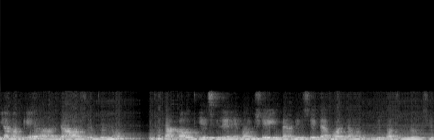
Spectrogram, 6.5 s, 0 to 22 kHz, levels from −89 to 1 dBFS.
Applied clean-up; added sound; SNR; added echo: neural separator model SepFormer DNS4.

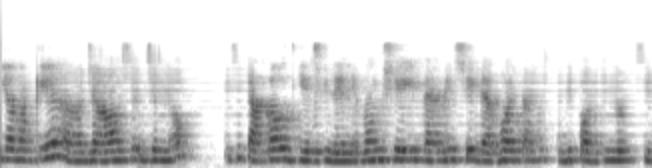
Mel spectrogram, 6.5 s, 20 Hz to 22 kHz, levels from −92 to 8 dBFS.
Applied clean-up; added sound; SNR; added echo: neural mask model DeepFilterNet 3.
